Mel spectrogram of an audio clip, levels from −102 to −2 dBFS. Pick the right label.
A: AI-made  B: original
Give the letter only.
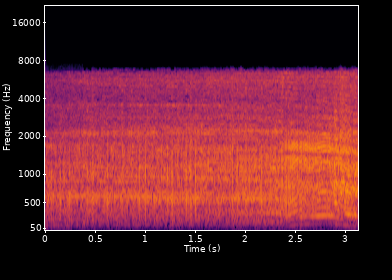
B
